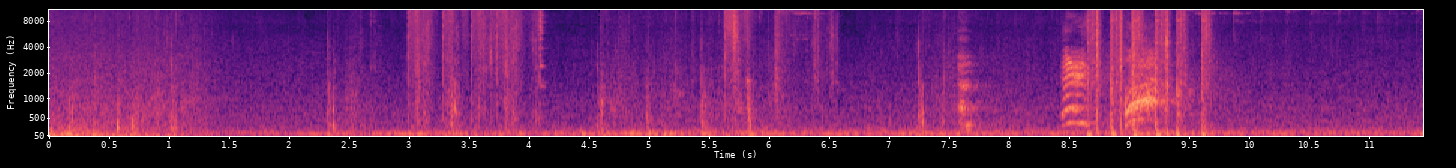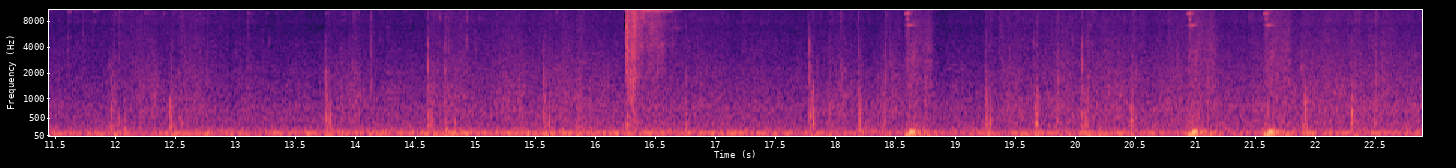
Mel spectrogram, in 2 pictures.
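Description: Footsteps thud steadily on a floor.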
